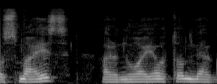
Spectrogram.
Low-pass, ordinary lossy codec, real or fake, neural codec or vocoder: 14.4 kHz; AAC, 48 kbps; real; none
